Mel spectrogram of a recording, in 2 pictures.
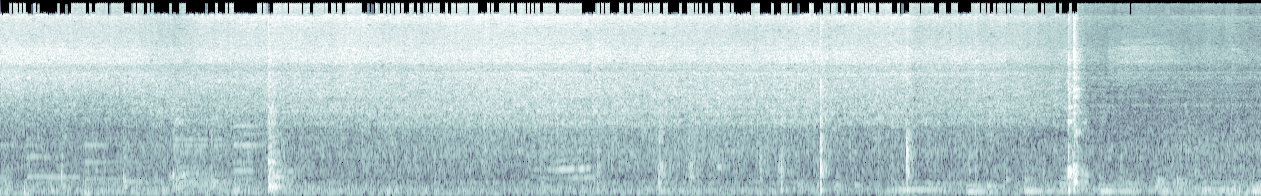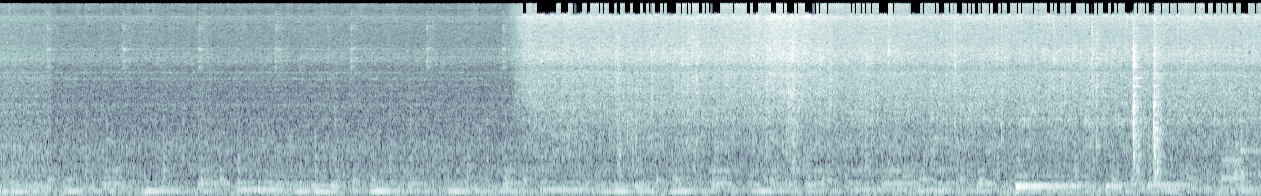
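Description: Garlic, lightly browned, sizzles and fries steadily in a pan as white wine is added and stirred, with occasional clicks and clinks of a utensil over the crackling.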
